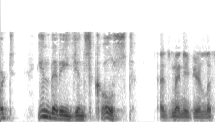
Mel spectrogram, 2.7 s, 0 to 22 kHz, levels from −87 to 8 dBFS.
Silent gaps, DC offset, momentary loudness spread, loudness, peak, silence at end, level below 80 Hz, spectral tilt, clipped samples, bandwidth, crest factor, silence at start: none; under 0.1%; 13 LU; -22 LUFS; -8 dBFS; 0.05 s; -62 dBFS; -5.5 dB/octave; under 0.1%; 7.6 kHz; 16 dB; 0 s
